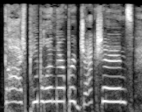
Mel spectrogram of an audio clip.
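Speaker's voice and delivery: high-pitched exasperated outburst; worked-up exasperated exclaim; fired up. Retold or imitated. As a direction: throw it up high, fed up with people. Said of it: "all fired up about it".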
